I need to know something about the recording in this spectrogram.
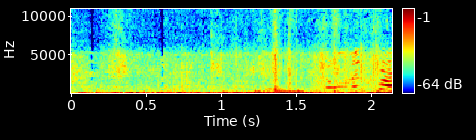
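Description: Low rumble of wind on the microphone, growing louder. Near the end a child's high, warbling vocal sound begins, gliding up and down in pitch.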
